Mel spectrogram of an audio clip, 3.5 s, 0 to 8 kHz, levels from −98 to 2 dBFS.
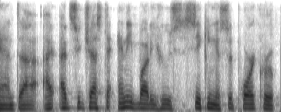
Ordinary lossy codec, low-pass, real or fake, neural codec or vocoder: Opus, 24 kbps; 7.2 kHz; fake; codec, 24 kHz, 6 kbps, HILCodec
